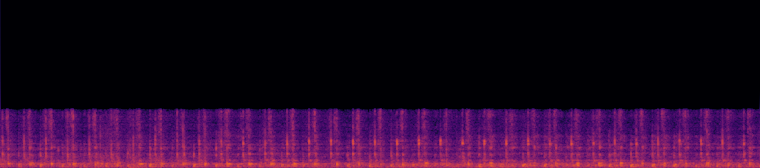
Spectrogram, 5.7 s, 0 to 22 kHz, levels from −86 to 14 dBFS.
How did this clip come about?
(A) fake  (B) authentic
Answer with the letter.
A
